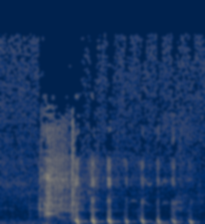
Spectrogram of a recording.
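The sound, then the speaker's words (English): A stomach rumbles: a short soft hiss, then a quick, evenly spaced run of about eight low gurgling pulses, each dipping slightly in pitch, heard alone with no talking. “Did you just hear my stomach rumble?”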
